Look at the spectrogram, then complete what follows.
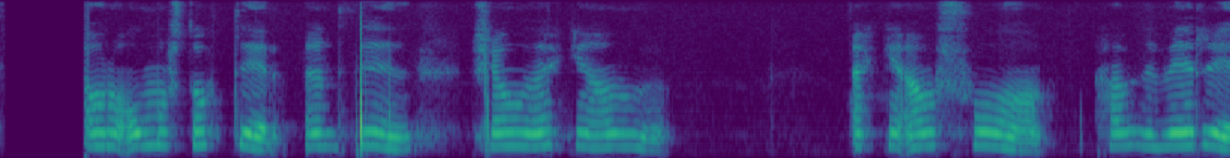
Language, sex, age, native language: Icelandic, male, 11, Icelandic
